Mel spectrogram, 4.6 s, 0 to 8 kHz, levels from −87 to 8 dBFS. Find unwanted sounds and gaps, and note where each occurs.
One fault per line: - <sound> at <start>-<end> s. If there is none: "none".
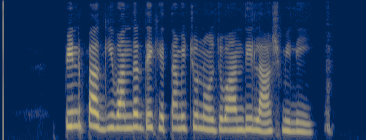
- whoosh at 4.1-4.2 s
